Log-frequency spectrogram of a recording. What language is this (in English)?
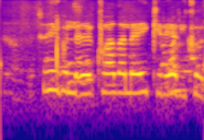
Icelandic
